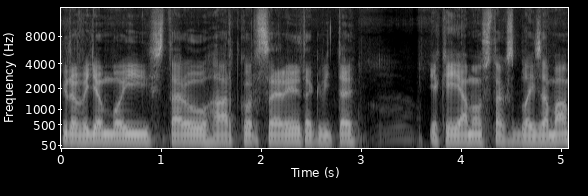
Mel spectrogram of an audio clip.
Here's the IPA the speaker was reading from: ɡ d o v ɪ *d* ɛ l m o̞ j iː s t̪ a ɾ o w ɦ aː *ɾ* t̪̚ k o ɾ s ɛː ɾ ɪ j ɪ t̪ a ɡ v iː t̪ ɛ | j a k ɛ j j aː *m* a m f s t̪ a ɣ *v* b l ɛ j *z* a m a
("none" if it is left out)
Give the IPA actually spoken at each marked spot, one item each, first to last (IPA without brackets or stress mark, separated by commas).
ɟ, ɾ, m, z, z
